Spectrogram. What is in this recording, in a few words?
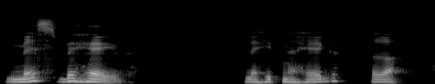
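"misbehave" English, "להתנהג רע" Hebrew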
